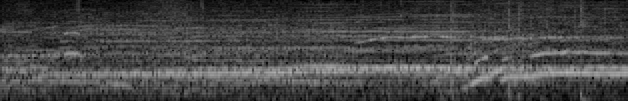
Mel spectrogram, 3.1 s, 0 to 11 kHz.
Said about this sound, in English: Hear the crowd. There's a lot of people here welcoming second place finisher in the 2013 Iditarod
